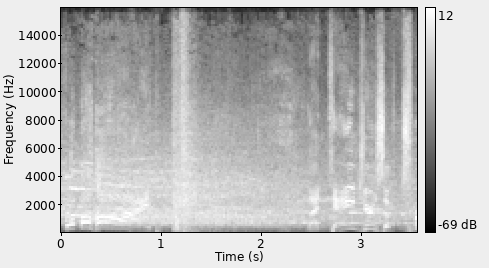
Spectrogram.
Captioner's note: Seth thuds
